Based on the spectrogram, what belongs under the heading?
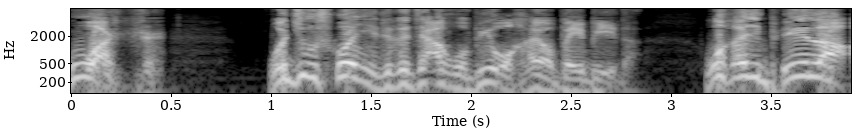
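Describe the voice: With vocal fry and a husky, rough edge, a man puts on a high-pitched, fast character voice full of big pitch swings and a fairly bright tone, on a very clean recording with a silent background.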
